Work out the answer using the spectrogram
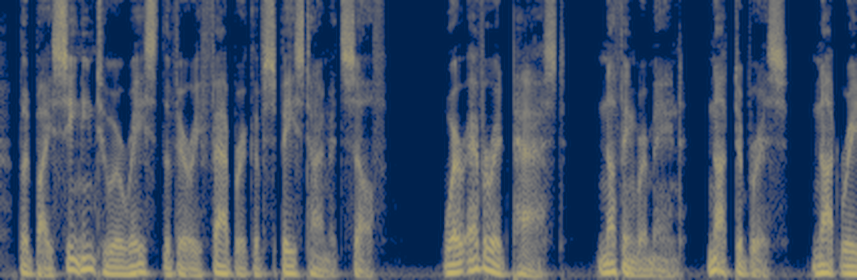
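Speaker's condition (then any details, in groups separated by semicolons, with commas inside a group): No condition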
